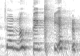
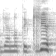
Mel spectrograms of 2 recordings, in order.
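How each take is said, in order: First: Laughing. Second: Said in the usual way. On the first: Retold or imitated. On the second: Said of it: "Ya no te quiero" repeated laughing".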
